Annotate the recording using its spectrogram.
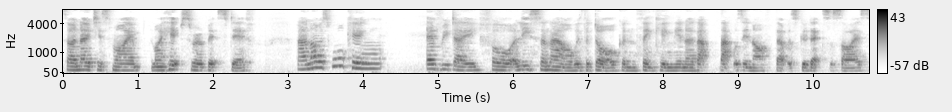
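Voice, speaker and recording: A woman's very deep, low voice with a British accent, at a moderate pace and with ordinary pitch variation. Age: 60s. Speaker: health coach. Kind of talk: casual interview chat. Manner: halting, many repeated words.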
